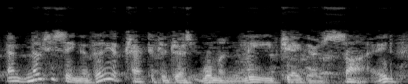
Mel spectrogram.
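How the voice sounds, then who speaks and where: An actor playing an arch, wry British storyteller, narrating a scripted radio drama. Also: male voice, low voice, huge pitch swings, normal speed, a crowd in the background. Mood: scene-setting. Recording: music playing behind.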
